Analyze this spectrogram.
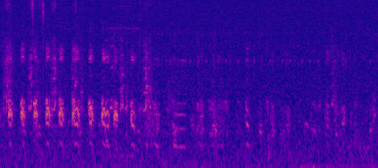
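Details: Chukar partridge tethered as a decoy during a partridge hunt, giving a fast run of sharp clucking notes about four per second, loud at first and then fading into softer, scattered chucks.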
